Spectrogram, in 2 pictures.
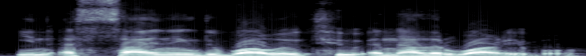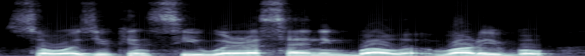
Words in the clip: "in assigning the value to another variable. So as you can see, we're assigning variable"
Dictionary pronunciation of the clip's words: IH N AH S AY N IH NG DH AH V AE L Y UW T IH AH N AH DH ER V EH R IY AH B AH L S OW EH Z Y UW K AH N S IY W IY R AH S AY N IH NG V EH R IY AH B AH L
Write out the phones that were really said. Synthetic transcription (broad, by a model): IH N AH S AY N IH NG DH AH W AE L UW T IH AH N AH DH ER W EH R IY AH B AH L S OW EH Z Y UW K AH N S IY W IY R AH S AY N IH NG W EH R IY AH B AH L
